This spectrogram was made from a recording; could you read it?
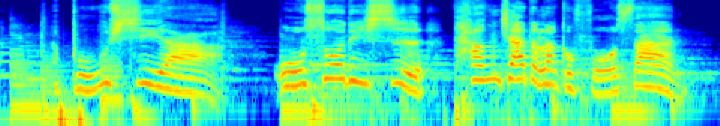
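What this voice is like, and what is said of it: Clumsy imitated Cantonese accent. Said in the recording (Chinese): “给广东人民道个歉，我真的不会说这个语，硬硬学的。我是想学那个那个综艺里啊，那个小鸡啊，那个口音，但是学的有点四不像了”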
